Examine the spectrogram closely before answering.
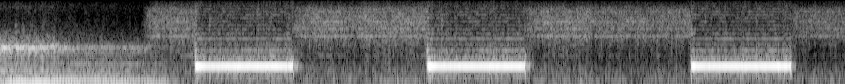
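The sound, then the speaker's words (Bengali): Telephone ringing tones while a call is being connected: three evenly spaced, steady electronic tone bursts, each about a second long, separated by quieter pauses over a faint line hiss. “আমরা চেষ্টা করছি তাকে এই মুহূর্তে ফোনে connect করবার জন্য।”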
